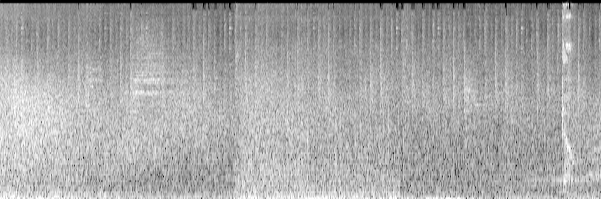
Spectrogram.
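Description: A building collapses in an explosion in the Final Fantasy X HD Remaster video game: a loud, continuous roaring rumble with surging crashes runs for the whole stretch, with talking woven through it.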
